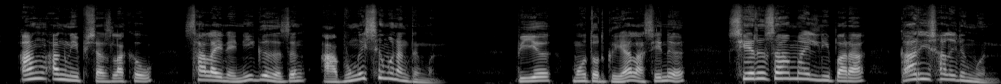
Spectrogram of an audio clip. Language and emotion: Bodo, surprised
